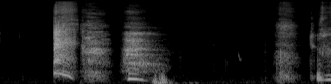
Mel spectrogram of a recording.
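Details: Adult bedtime sneezing fit, with jaw spasms noted. A run of explosive, hissing sneezes with sharp onsets, about four in three seconds.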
